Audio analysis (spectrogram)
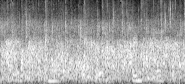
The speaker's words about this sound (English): So thank you so much for what you're doing. Big round of applause, everybody,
